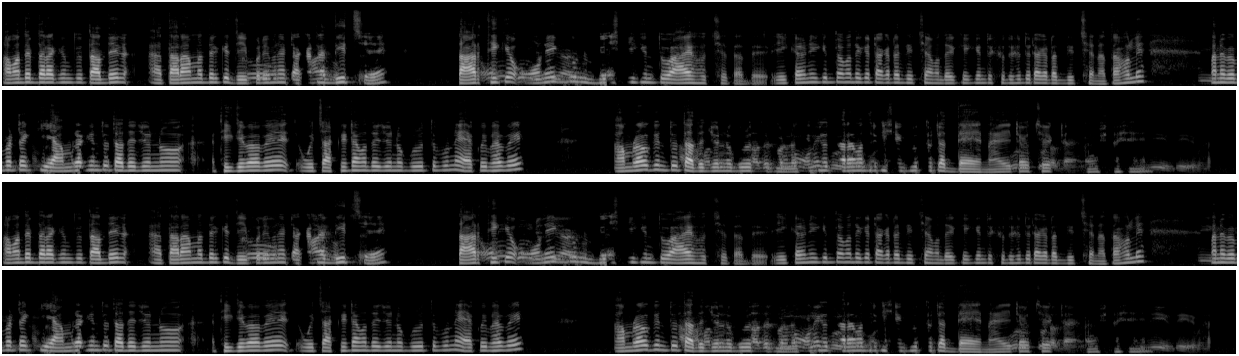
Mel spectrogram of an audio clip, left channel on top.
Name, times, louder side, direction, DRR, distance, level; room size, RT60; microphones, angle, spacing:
voice 1, 0.0-3.9 4.6-11.8 12.1-14.2 14.5-17.6 18.5-22.8 23.2-23.9, left 2 dB, 20° left, 0.9 m, -30 dB
voice 2, 2.4-3.7 4.7-5.9 12.0-12.9 19.1-21.1 22.4-23.3 23.7-24.4, right 2 dB, 70° right, 3.6 m, -41 dB
head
